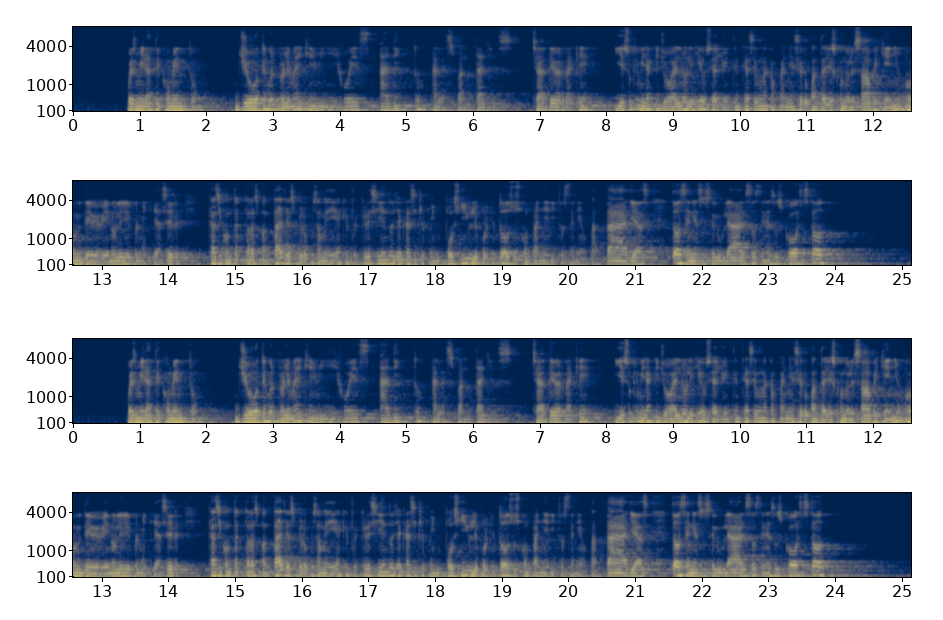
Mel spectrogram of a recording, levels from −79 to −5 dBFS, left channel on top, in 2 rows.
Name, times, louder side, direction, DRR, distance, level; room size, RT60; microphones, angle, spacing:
voice 1, 0.8-1.9 2.4-6.6 6.9-7.8 8.1-23.9, right 1 dB, 15° right, 10 dB, 0.6 m, -28 dB
18.0 x 7.4 x 8.6 m, 2.3 s
head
